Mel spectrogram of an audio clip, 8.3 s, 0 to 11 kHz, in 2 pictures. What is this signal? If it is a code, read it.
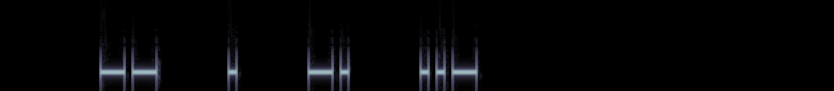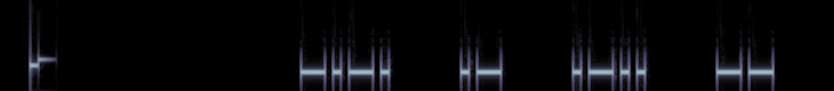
Morse code, heard as a keyed tone, about 30 wpm, spaced as for 17 wpm, 700 Hz. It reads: MENU CALM
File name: course / 30:10wpm / 108 Lesson 18f - Letter m - Words 30wpm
